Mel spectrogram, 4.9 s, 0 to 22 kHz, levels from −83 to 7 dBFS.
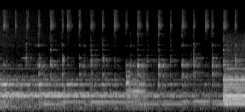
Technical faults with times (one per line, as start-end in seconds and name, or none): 1.28 compressed frames skipped
2.93 compressed frames skipped
4.18 compressed frames skipped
